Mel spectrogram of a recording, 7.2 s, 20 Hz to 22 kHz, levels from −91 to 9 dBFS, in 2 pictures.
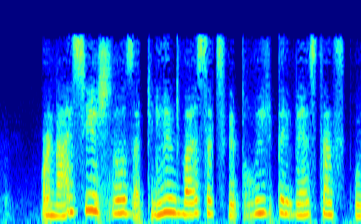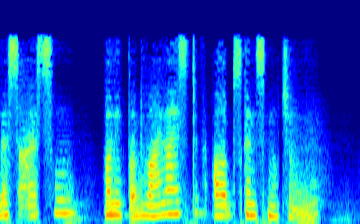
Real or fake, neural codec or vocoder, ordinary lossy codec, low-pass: fake; codec, 44.1 kHz, 0.9 kbps, DAC; MP3, 48 kbps; 19.8 kHz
